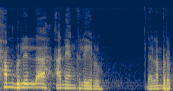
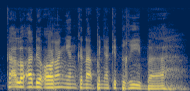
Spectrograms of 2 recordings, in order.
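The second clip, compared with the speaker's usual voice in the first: ordinary delivery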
